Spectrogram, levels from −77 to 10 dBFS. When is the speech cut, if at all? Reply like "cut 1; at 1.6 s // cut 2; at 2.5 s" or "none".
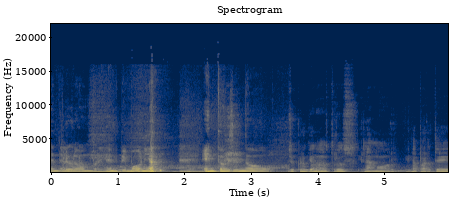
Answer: cut 1; at 1.9 s // cut 2; at 3.6 s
